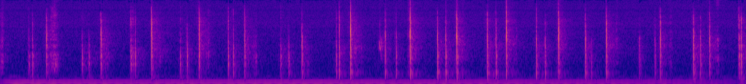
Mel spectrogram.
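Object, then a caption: Laminated board shelf. Long nails tap and scratch across the flat top of a solid white laminated shelf board, making a quick run of short, dry clicks with bright, crisp edges and almost no ring. A steady low hum sits underneath throughout.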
